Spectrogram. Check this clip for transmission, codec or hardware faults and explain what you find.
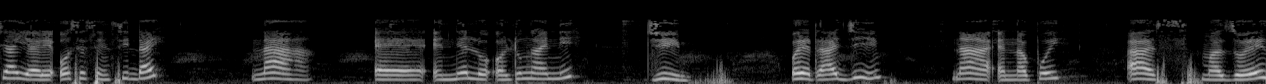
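One codec fault runs the whole way through. Throughout, the speech sounds watery and swirly with nothing above 8.3 kHz, likely MP3 compression starved of bits, which fits roughly 32 kbps, cutting treble and flickering weak frequency lines.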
